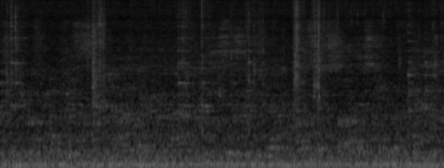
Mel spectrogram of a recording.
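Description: Faint light clicks and clinks of hands arranging food on a ceramic plate, a few sparse taps about a second apart, over a steady low hum.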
